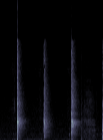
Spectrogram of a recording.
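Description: Three sharp snapping clicks, evenly spaced about half a second apart, each followed by a brief ring.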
